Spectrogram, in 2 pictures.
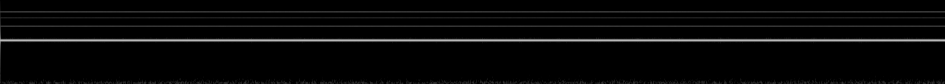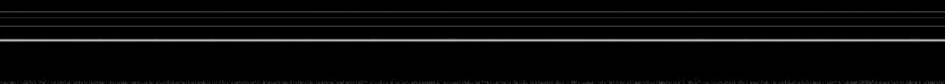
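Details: Steady high-pitched continuous electronic tone from a multiparameter cardiac patient monitor sound effect, without separate beeps.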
